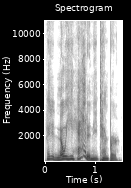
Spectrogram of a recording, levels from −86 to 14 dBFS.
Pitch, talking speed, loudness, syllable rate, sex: 160 Hz, 275 wpm, -17 LUFS, 6.2 syllables/s, male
